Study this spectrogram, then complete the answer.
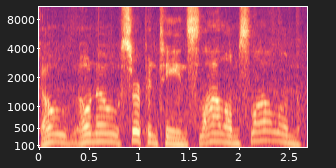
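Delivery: high, squeaky panicky slalom chant; panicked movie quote. Retold or imitated. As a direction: squeal it like a cartoon character. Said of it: "I'm having to sit there and be like".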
